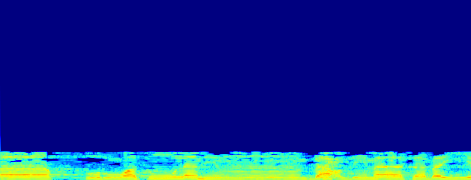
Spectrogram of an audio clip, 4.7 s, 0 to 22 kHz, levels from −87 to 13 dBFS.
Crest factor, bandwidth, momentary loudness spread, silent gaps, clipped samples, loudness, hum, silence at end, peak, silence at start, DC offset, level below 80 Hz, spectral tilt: 16 dB; 3.6 kHz; 6 LU; none; under 0.1%; -20 LUFS; none; 0 s; -2 dBFS; 0 s; under 0.1%; -62 dBFS; -9.5 dB/octave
